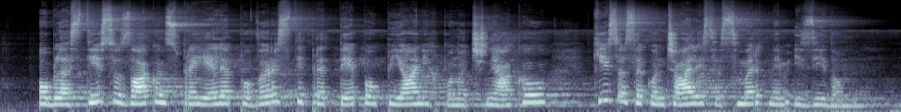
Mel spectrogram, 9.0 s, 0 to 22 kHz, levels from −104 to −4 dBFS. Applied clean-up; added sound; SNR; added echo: none; none; none; reverberation time 1.4 s.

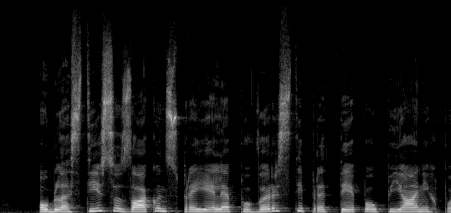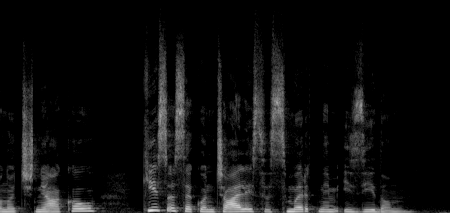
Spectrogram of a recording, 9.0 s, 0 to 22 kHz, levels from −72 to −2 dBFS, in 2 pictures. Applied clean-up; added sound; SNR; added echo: none; none; none; none.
